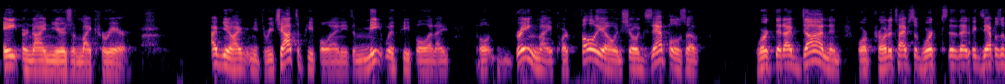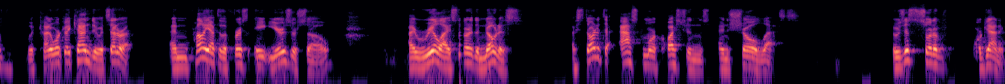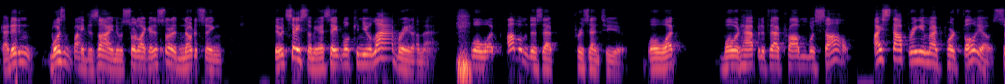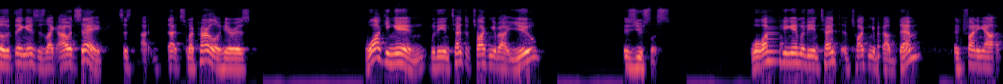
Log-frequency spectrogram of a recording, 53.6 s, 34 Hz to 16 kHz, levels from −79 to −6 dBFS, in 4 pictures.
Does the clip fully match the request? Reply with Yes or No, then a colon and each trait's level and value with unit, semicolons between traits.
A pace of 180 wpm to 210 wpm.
Yes: average, 190 wpm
